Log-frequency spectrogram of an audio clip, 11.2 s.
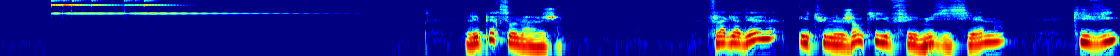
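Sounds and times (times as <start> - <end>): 
small bell ringing as a page-turn cue: 0.5 - 3.7
speech: 4.6 - 5.7, 7.1 - 10.1, 10.7 - 11.1.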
